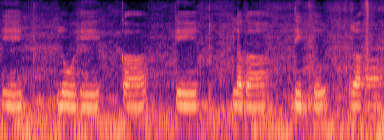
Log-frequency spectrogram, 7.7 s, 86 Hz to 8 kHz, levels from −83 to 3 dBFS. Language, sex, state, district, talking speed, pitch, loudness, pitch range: Hindi, male, Madhya Pradesh, Dhar, 55 wpm, 130 Hz, -18 LUFS, 125-130 Hz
